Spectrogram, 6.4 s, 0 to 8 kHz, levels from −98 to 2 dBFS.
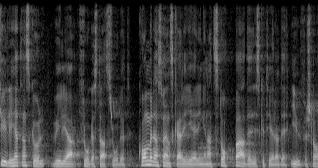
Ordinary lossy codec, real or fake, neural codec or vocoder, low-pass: none; real; none; none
